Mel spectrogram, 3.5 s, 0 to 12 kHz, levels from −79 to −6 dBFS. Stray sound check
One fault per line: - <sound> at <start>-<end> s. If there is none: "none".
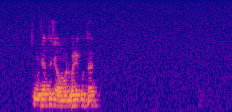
none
